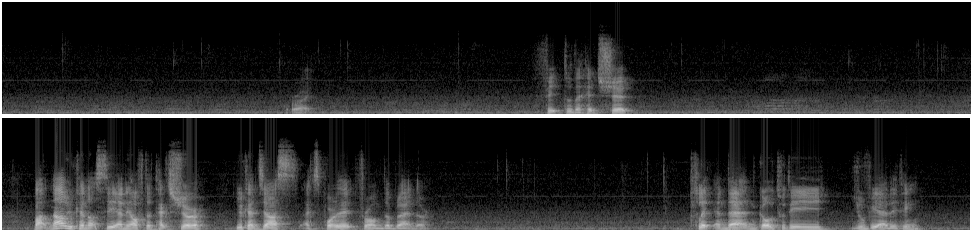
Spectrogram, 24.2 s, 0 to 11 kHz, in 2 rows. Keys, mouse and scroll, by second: 0.7-2.1 drag, 2.2 x, 2.5 click, 4.3 e, 5.7-7.3 drag, 7.4 a, 8.5-10.6 drag, 10.9 right click, 11.5 c, 11.5 click, 12.6-13.8 drag, 15.4 click, 18.3 click, 19.5-19.9 drag, 20.8 click, 22.8 click.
